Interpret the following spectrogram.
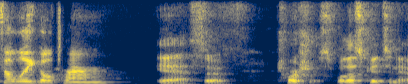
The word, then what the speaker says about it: tortious: than never tell me oh it's not tortious it's torous torous torous thank it's just one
